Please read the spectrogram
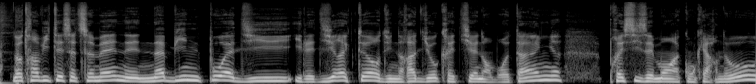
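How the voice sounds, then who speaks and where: The sound is dry and close with no echo as a man speaks in a dark, mellow tone at a fairly high pitch. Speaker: radio host interviewer. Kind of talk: interview. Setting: studio.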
